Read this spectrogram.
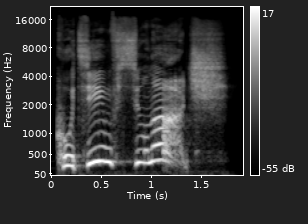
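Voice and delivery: high, drawn-out revelling shout; rowdy cry. Acted. Quilp greeting the lantern, pipes and grog, rowdy cry. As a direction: call it out slowly, pitch soaring. Quilp rowdily calls for carousing.

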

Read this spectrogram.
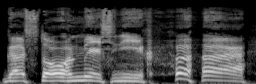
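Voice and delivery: блеющий безумный трактирщик, медленно и громко; растянуто проблеять, как обезумевший толстяк; блеющий голос. A narrator's reading. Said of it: "проблеял он". (блеющий безумный голос)

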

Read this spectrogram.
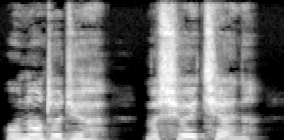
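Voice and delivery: loud, frightened outburst, voice breaking with fear; a terrified plea, loud; stammering in terror. A narrator's reading. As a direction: cry out to him in dread. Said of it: "balbutia-t-il".

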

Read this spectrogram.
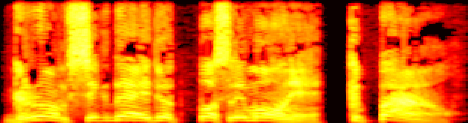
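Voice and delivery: slow, high, cocky taunt; snappy retort. A narrator's reading. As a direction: show off with a catchphrase. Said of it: "огрызнулся смелый дебютант".

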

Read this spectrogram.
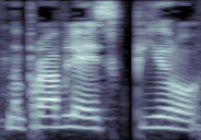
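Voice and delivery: ordinary delivery, nothing marked

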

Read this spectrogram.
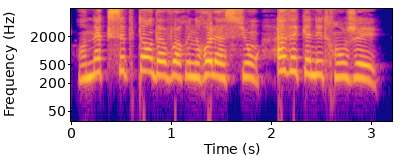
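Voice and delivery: loud, high denunciation; angry accusation. A narrator's reading. Persecutor accuses her of loving a foreigner, angry. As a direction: hammer out the charge.

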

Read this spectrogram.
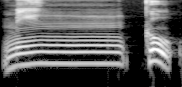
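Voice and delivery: منكو drawn out very slowly, the nasal hum held before a crisp كو; model recitation, ikhfa. Shown as a demonstration. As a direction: slowly hold the nasal of منكو, then land on كو. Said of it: "بل آتي إليه مباشرة".

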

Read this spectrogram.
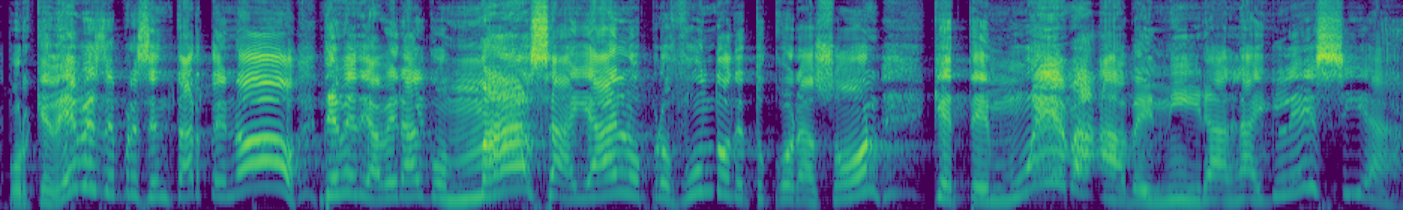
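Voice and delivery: loud, high sermon climax; fiery preaching. Acted. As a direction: preach it hard to the congregation. Preaching at full force.

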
